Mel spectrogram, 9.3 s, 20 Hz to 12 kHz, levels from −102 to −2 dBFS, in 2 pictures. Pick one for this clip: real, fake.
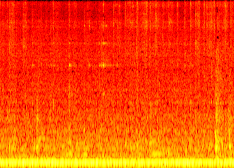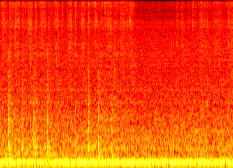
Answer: real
